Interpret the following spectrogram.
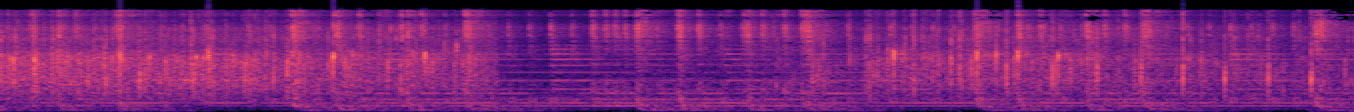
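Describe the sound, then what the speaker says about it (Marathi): Sustained audience applause at an award ceremony, a dense crowd of clapping hands going on steadily throughout, loud and close, with a faint voice briefly underneath. "आपण या बॅकस्टेज वर्करसाठी जोरदार टाळ्या देऊया."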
